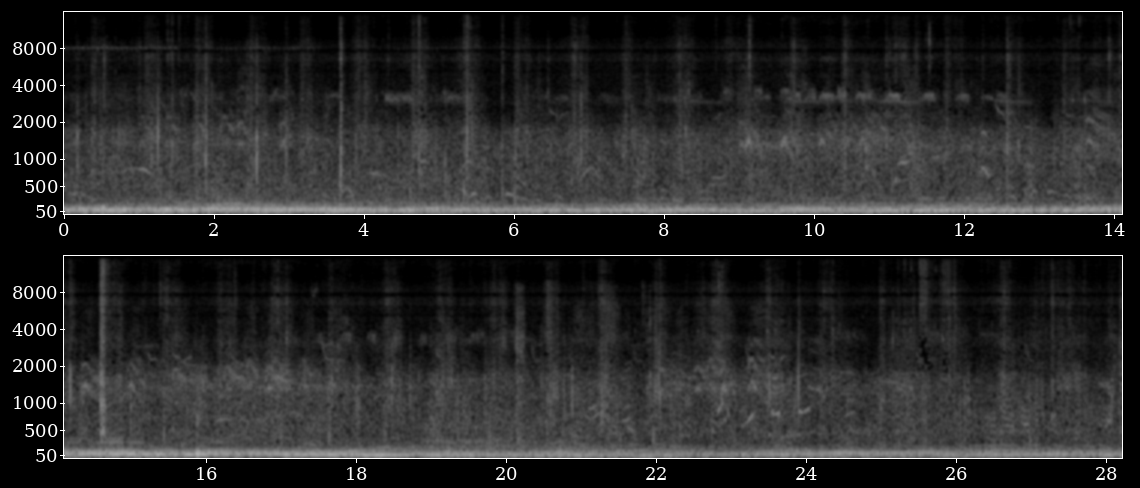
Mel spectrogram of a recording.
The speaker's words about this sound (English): the sounds, the rustling of the leaves, the crunch of the kernels beneath her feet.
